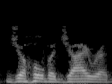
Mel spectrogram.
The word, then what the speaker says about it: Jehovah Jireh: For example, there's Yahweh Jireh, or some pronounce it Jehovah Jireh.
